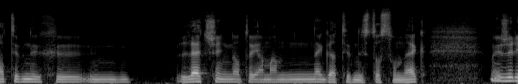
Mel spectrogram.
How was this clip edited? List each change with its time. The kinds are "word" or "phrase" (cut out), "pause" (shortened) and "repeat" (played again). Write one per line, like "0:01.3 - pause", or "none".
0:01.7 - pause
